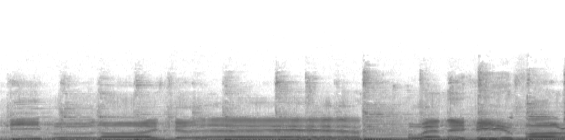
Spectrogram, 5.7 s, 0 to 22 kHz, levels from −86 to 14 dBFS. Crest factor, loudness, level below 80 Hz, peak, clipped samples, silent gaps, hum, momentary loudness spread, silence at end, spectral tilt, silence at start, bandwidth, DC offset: 18 dB; -21 LUFS; -66 dBFS; -4 dBFS; under 0.1%; none; none; 6 LU; 0 s; -5.5 dB/octave; 0 s; 11.5 kHz; under 0.1%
